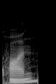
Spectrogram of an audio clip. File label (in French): "kuan2", chinois; Cours-de-Chinois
